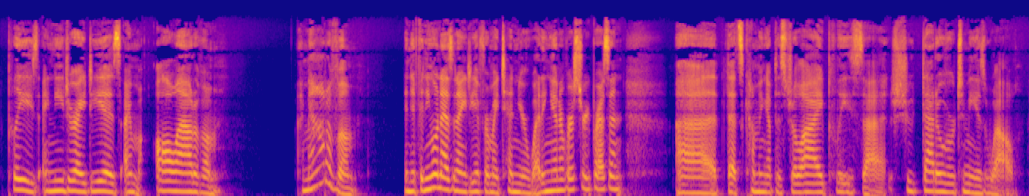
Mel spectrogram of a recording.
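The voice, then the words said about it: Strained, fading voice. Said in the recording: “I'm kind of losing my voice right now because I just ate so much popcorn”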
